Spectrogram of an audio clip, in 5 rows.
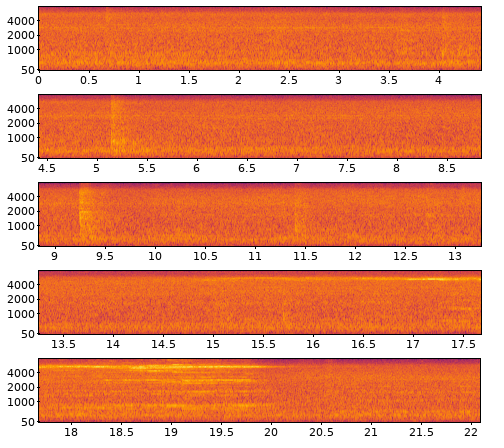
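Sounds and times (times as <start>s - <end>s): train coaches rumbling on rails: 0.0s - 22.0s
high brake squeal: 15.2s - 20.2s.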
